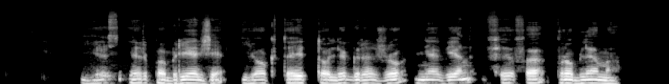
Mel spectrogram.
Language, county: Lithuanian, Alytus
